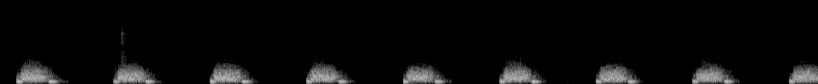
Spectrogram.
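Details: Systolic ejection murmur from aortic or pulmonary stenosis, heard at the aortic or pulmonary focus: regular heartbeat near 62 a minute with a harsh whooshing murmur filling each systole.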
